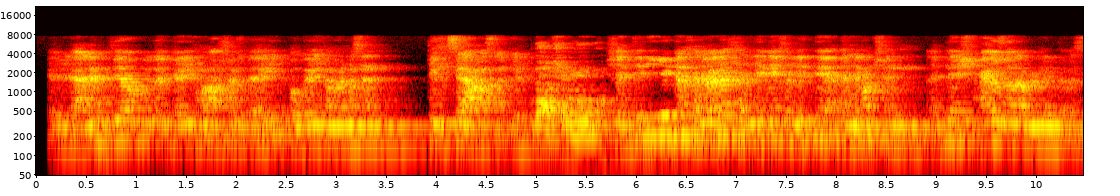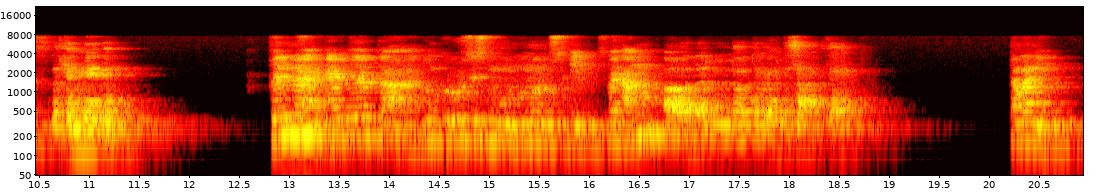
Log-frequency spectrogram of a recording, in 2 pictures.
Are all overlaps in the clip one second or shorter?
Yes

